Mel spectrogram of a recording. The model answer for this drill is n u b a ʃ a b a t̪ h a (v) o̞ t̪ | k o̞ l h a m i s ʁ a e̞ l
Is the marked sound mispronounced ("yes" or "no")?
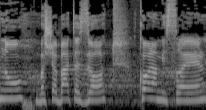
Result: yes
